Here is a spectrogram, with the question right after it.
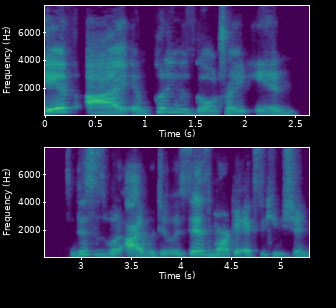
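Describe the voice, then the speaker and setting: A woman with an unremarkable speaking voice talks at a medium pitch with ordinary pitch variation and big swings in loudness against a quiet background. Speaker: trading team leader. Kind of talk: tutorial.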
